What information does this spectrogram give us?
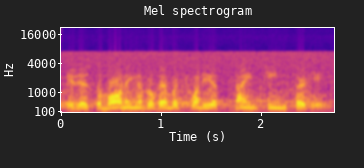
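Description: A man's voice: medium pitch, steady tone, fast, soft background music. A man announcing and narrating in scripted 1930s radio style, formal and emphatic. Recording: tinny 1930s radio broadcast.

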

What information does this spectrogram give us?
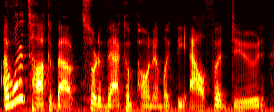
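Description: A woman's voice: extremely low pitch, very animated, fairly quick. A woman hosting a casual interview, chatting conversationally as she sets up her questions. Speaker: interviewer, show host. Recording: noisy room with hum.

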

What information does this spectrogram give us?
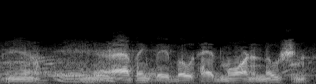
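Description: Low-voiced, fatherly cattle boss. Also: moderate pace. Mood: easygoing, concerned. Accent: American Western. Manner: folksy, kindly. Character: fatherly, plain-spoken older cattle trail boss. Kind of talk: old-time radio Western acting. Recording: tinny, noisy old radio recording.

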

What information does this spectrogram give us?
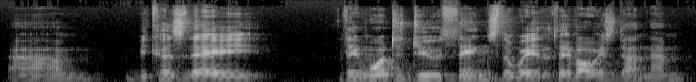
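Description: A man working as a marketing consultant, giving a measured, thoughtful interview answer with frequent restarts. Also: on the high side, little pitch movement, creaky, darkish tone. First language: not French.

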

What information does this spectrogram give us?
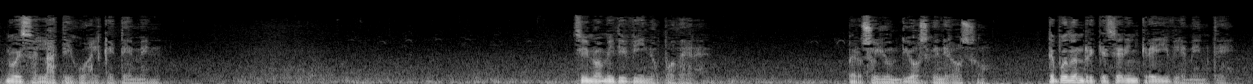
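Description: An actor playing an imperious, menacing god-king in a film dub, with a pompous, deliberate, declamatory delivery. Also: very deep voice, creaky, a little mellow. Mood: grandiose. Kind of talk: dubbed epic film acting. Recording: noisy film soundtrack clip.

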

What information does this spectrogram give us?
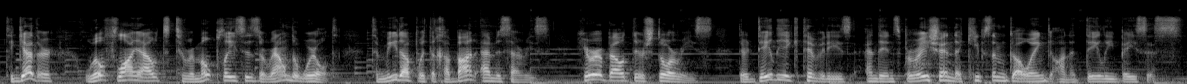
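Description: A man's voice: a little high, lively intonation, moderate pace, vocal fry, soft background music. A man hosting a podcast, asking questions in an upbeat, encouraging way. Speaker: podcast host. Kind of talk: podcast interview.

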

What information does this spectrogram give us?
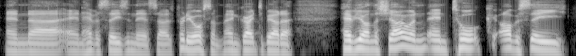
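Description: A man's voice: medium pitch, steady tone, quick pace, darkish tone, no room sound, clean studio sound. A man hosting a podcast, talking in a loose, chatty way full of fillers. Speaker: podcast host. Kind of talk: casual podcast chat.

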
